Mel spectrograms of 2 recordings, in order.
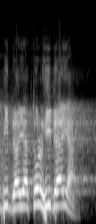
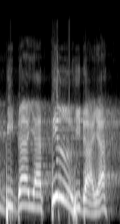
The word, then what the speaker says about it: Bidayatil Hidayah: Karena deke maca Bidayatul Hidayah. Harus sebah dibacanya Bidayatil Hidayah karena ana huruf jer B.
